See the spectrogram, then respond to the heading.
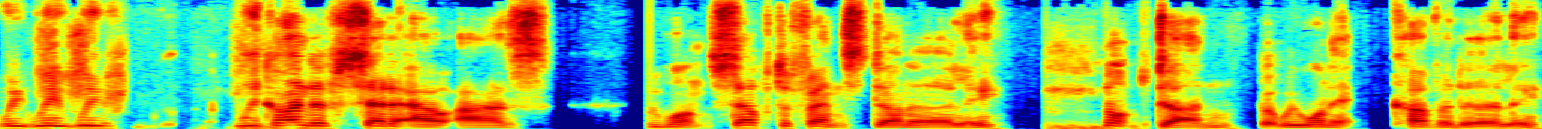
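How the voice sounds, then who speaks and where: A man talks with a British accent. His intonation is lively. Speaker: podcast co-host. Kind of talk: casual chat.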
